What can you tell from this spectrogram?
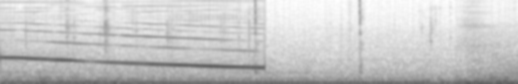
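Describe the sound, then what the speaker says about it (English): An emergency vehicle siren in the video game Flashing Lights sounds a single long falling wail that cuts off abruptly, over a steady engine rumble, with a couple of faint clicks afterward. "I was trying to remember what my alternate siren was."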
